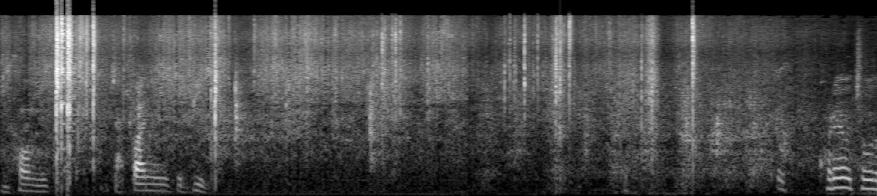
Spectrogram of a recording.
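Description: Dry stalks rustle and snap as they are pulled by hand.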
